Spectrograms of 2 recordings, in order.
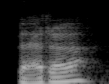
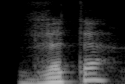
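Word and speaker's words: βήτα: So ancient pronunciation, beta, was said like beta or beta. Now it's said like V. So it's vita, vita, vita.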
